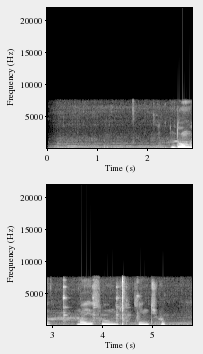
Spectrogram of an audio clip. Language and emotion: Russian, sad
